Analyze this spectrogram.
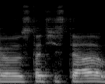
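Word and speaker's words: Statista: pur ces statistiques donc stati star voilà comme comme ça se prononce c'est plein plein de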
